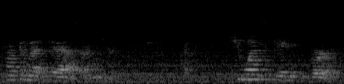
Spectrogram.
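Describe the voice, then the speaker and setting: An actress at a staged reading playing a blunt, gossipy, world-weary care worker with an emphatic, sardonic, confiding manner. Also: female voice, mid-range voice, animated, moderate pace, natural voice. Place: theatre stage, recorded from far off. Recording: distant, echoey, noisy theatre recording.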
